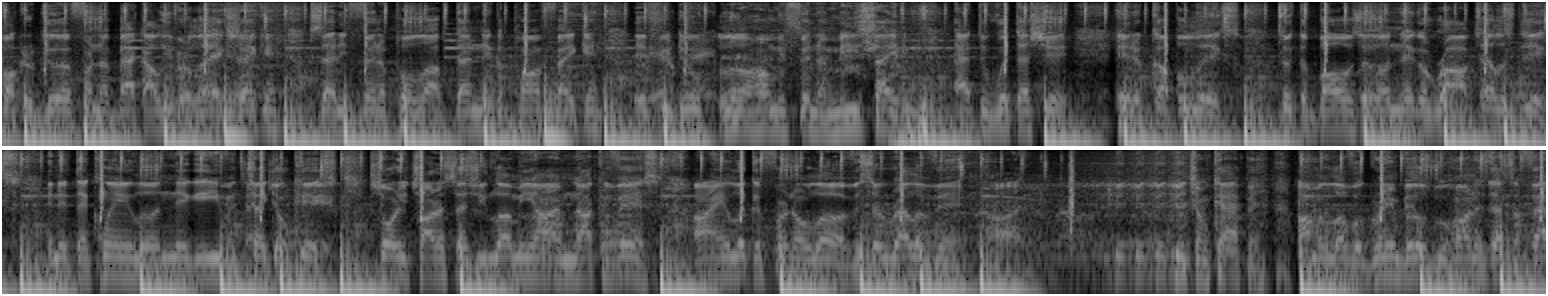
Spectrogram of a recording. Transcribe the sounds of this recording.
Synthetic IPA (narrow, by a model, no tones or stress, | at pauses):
fʌkə˞ɡʊd̥fɹʌ̃mðəbækaɪliv̥ə˞lɛɡ̥z̥ʃeɪkɨ̃nsɛɾifɪ̃nəpʰʊlˠʌp̚ðɨt̚ⁿnɪɡɨpʰʌ̃mpfeɪkɨ̃nɪfjɨdɨlɪɾ̩ˠhõʊ̃mifɪ̃nɨmiseɪ̃næk̚tɨd̚wɪθððɨtʃɪt̚hɪɾɨkʰʌpl̩ˠlɪɡstʰʊk̚ðəboʊlˠzə̃lɪlˠnɪɡəɹɑb̚tʰɛlˠəstɪksɨ̃nɨfðeɪkʰl̥ĩnlɪɾl̩ˠnɪɡɨivɨ̃ntʰeɪkjə˞kʰɪkssɔɹtˡlitʰɹ̥aɪɾɨseʃilʌvmiãɪ̃mnət̚kʰɨ̃nvɪ̃nsʔaɪẽɪ̃nˡlʊkɨ̃tfə˞noʊlʌvɨtsəɹɛlˠəvɨ̃nt̚aɪ | b̥ɪt͡ʃãɪ̃mkʰæpɨ̃n | ʔãɪ̃məlʌvəɡɹĩnbɪlˠduɦʌ̃nɨzðætsəfæ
